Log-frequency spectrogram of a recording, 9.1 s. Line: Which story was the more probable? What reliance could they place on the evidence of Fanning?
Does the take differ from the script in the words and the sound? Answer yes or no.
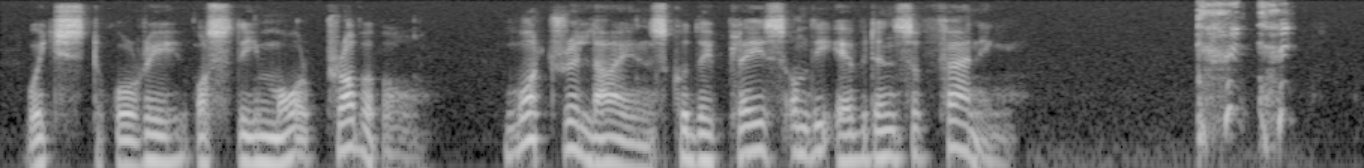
yes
